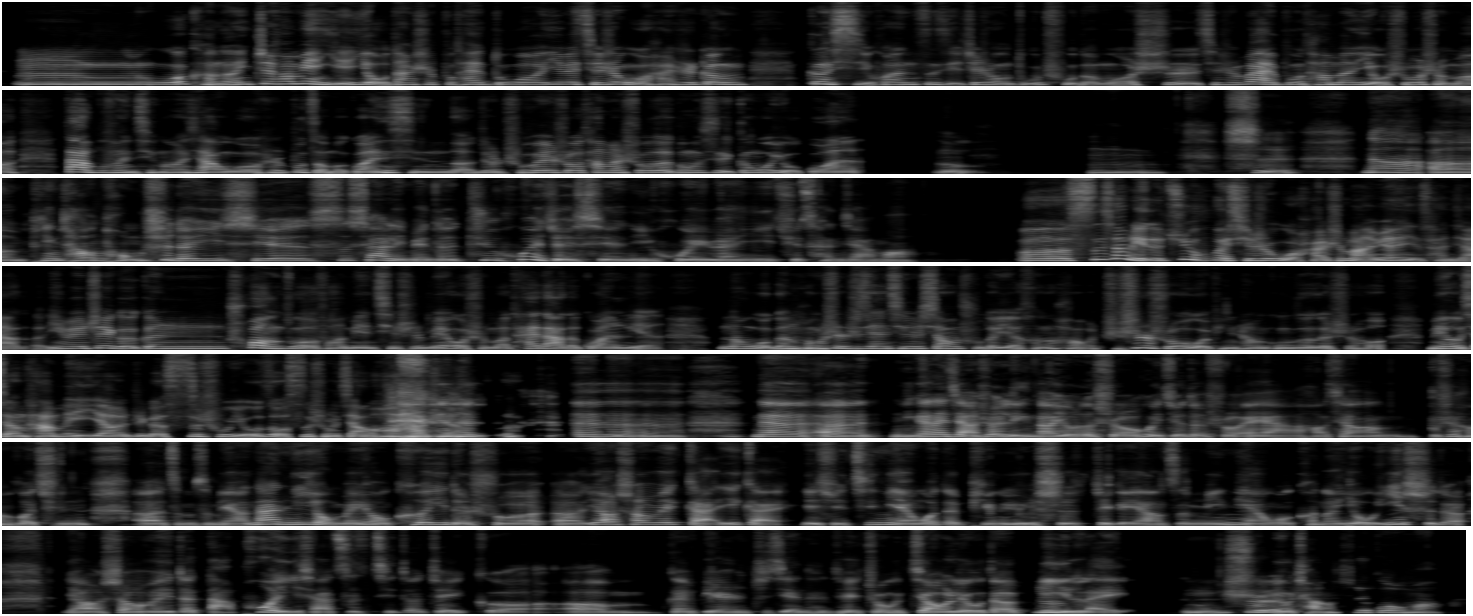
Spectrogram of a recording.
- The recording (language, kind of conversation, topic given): Chinese, podcast, 你觉得独处对创作重要吗？
- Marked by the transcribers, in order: laugh; laughing while speaking: "讲话这样子"; laugh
